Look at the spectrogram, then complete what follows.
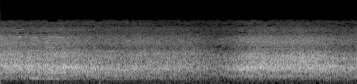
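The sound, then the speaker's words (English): An audience of brothers and sisters shouts together in a continuous, loud roar of many overlapping voices, the brothers urged to shout louder than the sisters. The noise dips briefly partway through, then surges back just as strong. “Brothers, shout it louder than the sisters.”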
